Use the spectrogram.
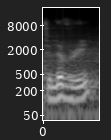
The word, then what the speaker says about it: DLVRY: Anyway, I'm going to be sharing my next platform with you, which we're trying to create, which is called Delivery, which is spelled DLVRY, which is basically just a fulfillment center to be able to get merchandise from one place to another.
